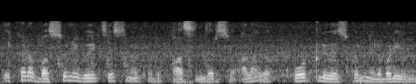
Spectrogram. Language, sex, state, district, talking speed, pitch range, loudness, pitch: Telugu, male, Andhra Pradesh, Manyam, 145 wpm, 130-165 Hz, -17 LUFS, 145 Hz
